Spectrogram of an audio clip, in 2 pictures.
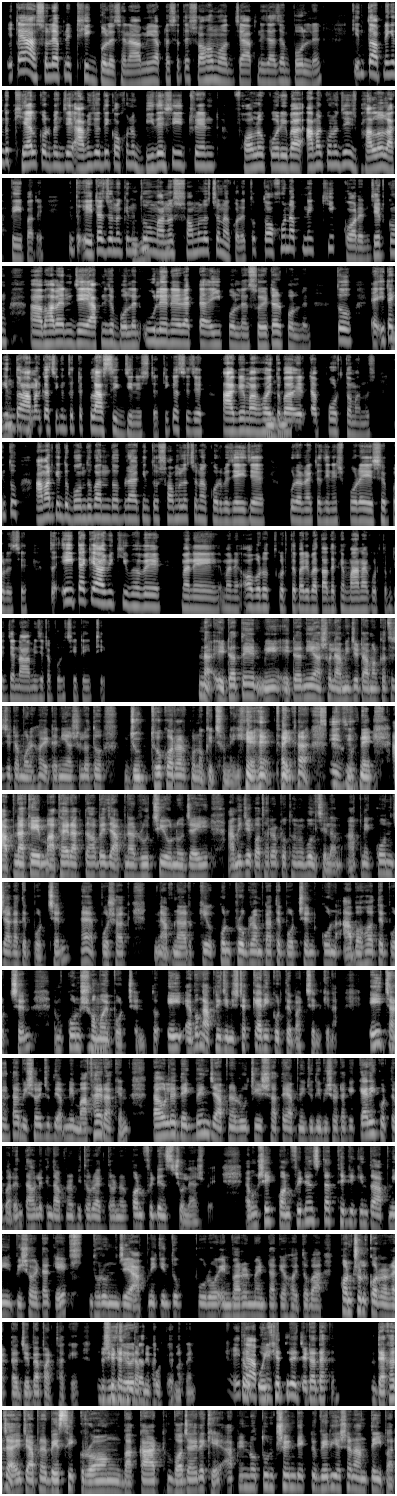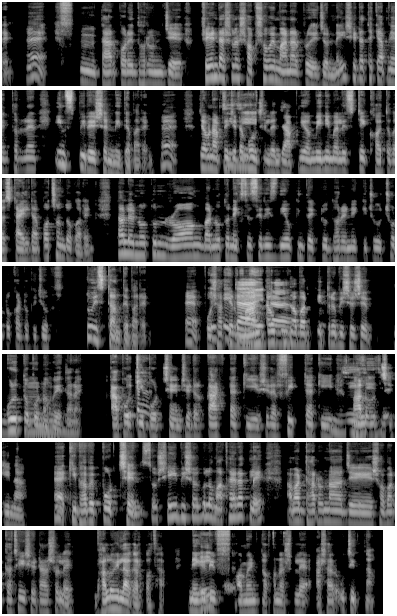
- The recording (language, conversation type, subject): Bengali, podcast, আপনি আপনার নিজের স্টাইল কীভাবে বর্ণনা করবেন?
- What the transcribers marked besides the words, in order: other background noise; "উলের" said as "উলেনের"; "ঠিক" said as "টিক"; "পুরানো" said as "পুরানা"; chuckle; laughing while speaking: "তাই না? মানে"; tapping; in English: "environment"; in English: "variation"; in English: "inspiration"; "বলছিলেন" said as "বলচিলেন"; in English: "minimalistic"; "নেগেটিভ" said as "নেগেটিফ"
